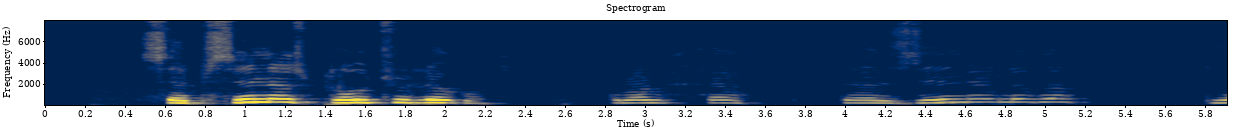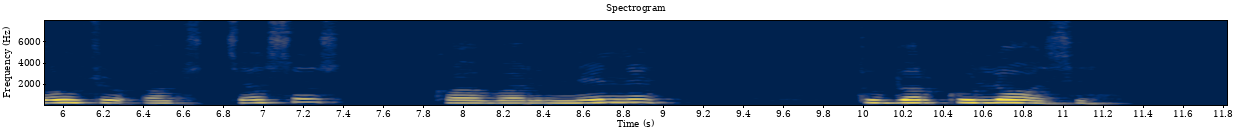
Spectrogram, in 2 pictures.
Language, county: Lithuanian, Vilnius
